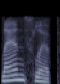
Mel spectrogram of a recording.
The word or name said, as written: landslip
